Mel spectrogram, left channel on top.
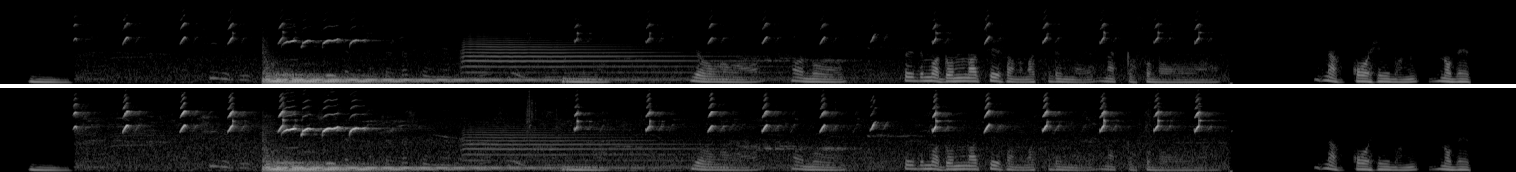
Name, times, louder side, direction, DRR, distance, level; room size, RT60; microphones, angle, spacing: voice 1, 0.3-0.7 5.6-6.1 6.9-7.7 7.9-8.5 9.0-12.2 13.1-14.7, left 2 dB, 80° left, 1.1 m, -43 dB
Chirp tweet, 0.7-1.4 1.8-2.5 2.7-3.9 4.5-4.6 5.3-5.4 5.7-6.0 6.5-6.6 7.1-7.3 7.6-7.9 8.2-8.9 9.3-9.5 9.8-10.0 10.4-10.6 11.0-11.2 11.5-12.3, right 14 dB, 50° right, 0.4 m, -31 dB
voice 2, 2.1-5.7 6.9-7.4, right 1 dB, 85° right, 5.5 m, -53 dB
sound 1, 2.6-6.9, equal, 15° right, 1.6 m, -38 dB
Trumpet, 4.6-9.2, left 1 dB, 5° left, 1.5 m, -52 dB
head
